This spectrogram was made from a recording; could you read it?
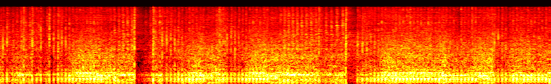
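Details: Honda snowblower single-cylinder engine after cleaning its gummed-up carburetor in place, started on choke: catches and keeps running at a steady, even beat with only brief dips; running fine now.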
